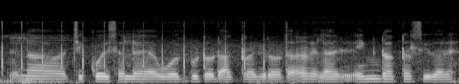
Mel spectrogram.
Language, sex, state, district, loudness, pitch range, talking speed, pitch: Kannada, male, Karnataka, Dharwad, -18 LUFS, 120-125 Hz, 145 wpm, 125 Hz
